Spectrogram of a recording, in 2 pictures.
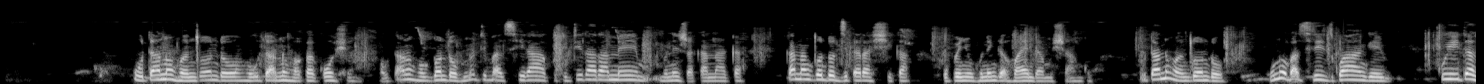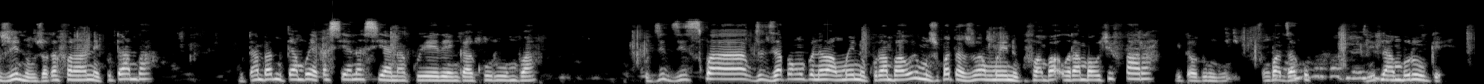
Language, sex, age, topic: Ndau, female, 36-49, health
